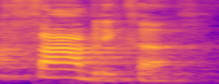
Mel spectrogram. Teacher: minha sílaba tônica pronunciada com maior intensidade é a sílaba fa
